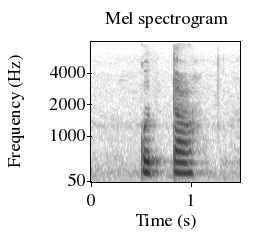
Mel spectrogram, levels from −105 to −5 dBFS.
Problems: constant background noise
